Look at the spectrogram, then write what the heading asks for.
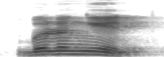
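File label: "berenggil", Malay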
